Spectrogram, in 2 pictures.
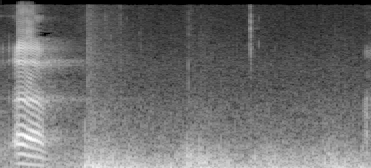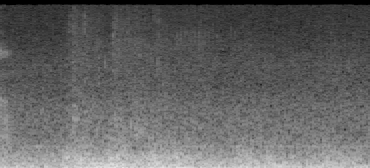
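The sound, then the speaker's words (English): Thunder rolling during a church sermon: a deep, sustained rumble that swells and fades over several seconds, preceded by a brief voice at the very start. “Was that lightning? And so, yeah, God just said amen to his word.”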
